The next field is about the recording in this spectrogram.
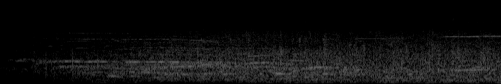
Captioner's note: audience cheering; audience applauding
